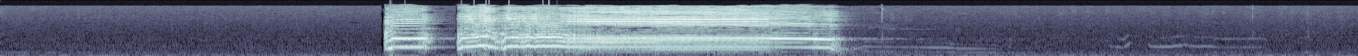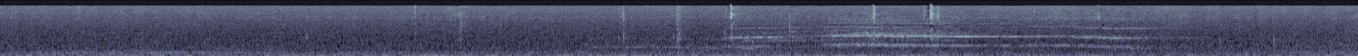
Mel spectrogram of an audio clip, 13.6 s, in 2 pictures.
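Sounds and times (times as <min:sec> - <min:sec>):
rooster crowing: 0:01.9 - 0:04.8, 0:10.3 - 0:12.8.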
